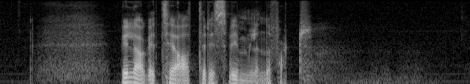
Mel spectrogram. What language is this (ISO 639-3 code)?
nor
